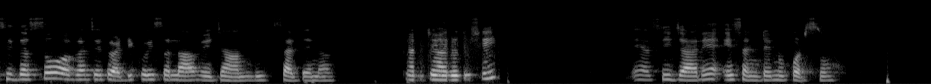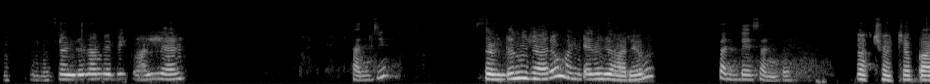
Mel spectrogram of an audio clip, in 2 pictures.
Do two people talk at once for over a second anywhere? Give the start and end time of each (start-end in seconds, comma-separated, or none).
none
